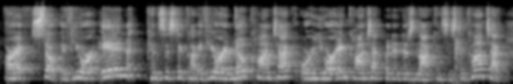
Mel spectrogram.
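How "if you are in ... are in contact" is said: ordinary delivery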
